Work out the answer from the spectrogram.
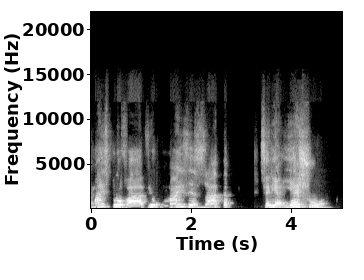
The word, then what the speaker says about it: Yeshua: Então, o nome do Salvador, no aramaico, a pronúncia mais provável, mais exata, seria Yeshua. Não, o A nem sai direito. É um A, é um patá comprimido. Yeshua.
